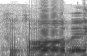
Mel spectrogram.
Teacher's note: باء فتحتين مع الإدغام بغنة في الياء المفتوحة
